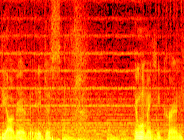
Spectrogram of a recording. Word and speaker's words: Dialga: There was an episode where I said I would pronounce Dialga, Dialgers. I forget what I said, but I'm saying Dialga.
